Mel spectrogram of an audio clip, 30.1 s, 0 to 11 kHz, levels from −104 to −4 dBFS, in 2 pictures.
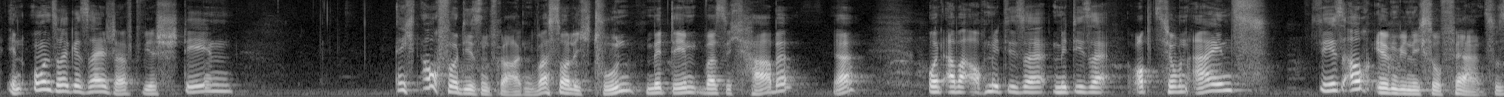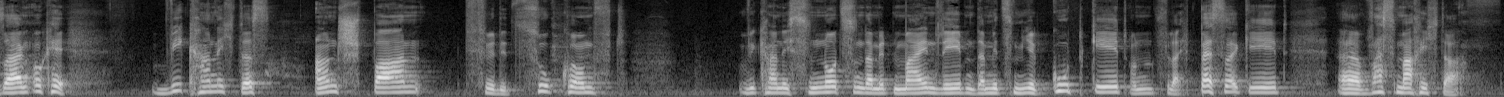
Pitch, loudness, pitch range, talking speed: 165 Hz, -27 LUFS, 145-190 Hz, 135 wpm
